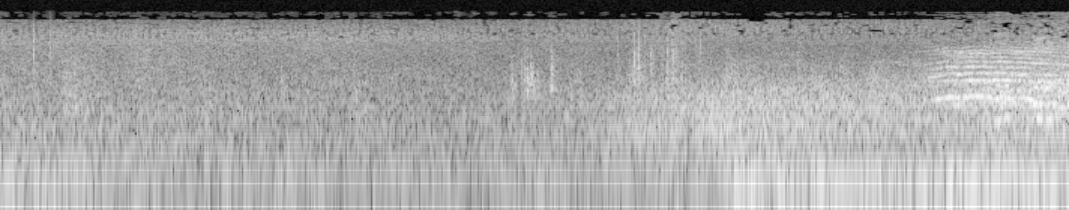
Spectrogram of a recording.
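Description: Water laps softly against a wooden pier.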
